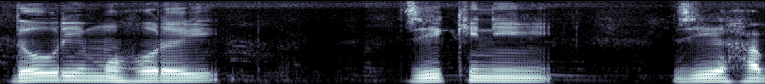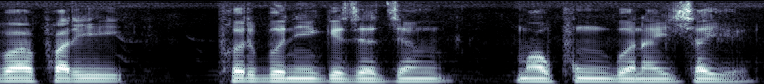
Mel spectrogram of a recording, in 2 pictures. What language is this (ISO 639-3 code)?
brx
